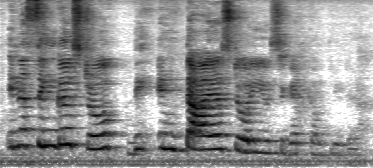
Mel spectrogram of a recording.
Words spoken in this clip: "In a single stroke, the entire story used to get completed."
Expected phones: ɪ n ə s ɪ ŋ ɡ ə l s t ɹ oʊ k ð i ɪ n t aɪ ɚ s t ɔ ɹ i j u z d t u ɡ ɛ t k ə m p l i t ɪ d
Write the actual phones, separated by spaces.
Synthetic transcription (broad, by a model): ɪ n ə s ɪ ŋ ɡ ə l s t ɹ oʊ k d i ɪ n t aɪ ɚ s t ɔ ɹ i j u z t u ɡ ɛ t k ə m p l i t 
